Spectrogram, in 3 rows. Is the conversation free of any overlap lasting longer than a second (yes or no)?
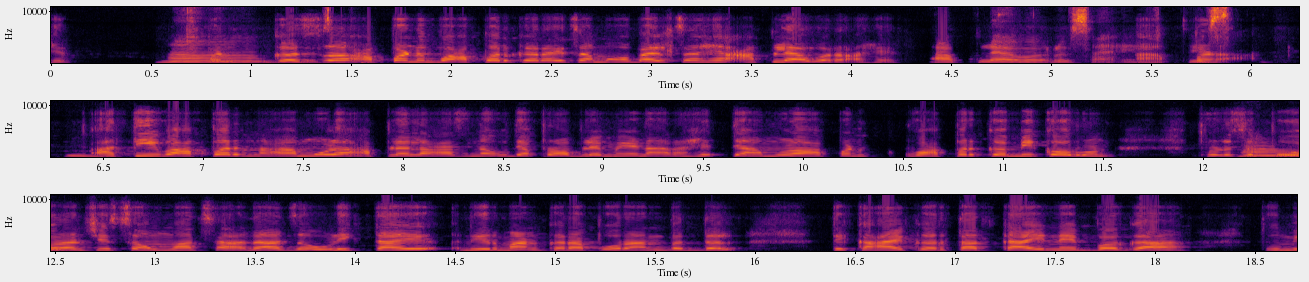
yes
